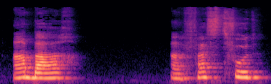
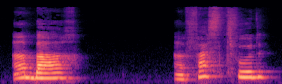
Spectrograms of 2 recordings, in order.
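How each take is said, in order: Both takes have the same delivery.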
